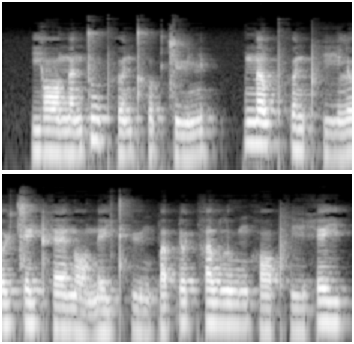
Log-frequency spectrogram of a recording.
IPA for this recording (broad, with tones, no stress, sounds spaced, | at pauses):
j ɔː˨ n̪ ɐ˨˥ n t̪ uː˥ pʰ ɵ˨˥ n t̪ʰ ʊ˨˥ k̚ t͡s yː˨˧ n | n̪ ɐ˥ w pʰ ɵ˧ n pʰ iː˨ l ɵ˧ ɥ t͡s e˧ j pʰ ɛː˨ n̪ ɔː˨˩ n̪ e˨˩ j t̪ʰ yː˨˩ ŋ p ɐ˨˥ p̚ l ɵ˥ t̚ h ɐ˥ w l uː˧ ŋ h ɔː˨ pʰ iː˨ h e˥ j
